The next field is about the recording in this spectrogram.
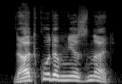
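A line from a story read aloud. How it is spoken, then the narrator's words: Irritated, from below. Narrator (Russian): раздраженно донеслось снизу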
